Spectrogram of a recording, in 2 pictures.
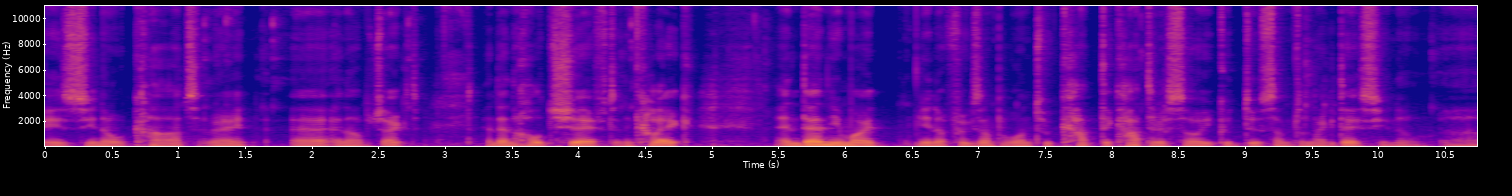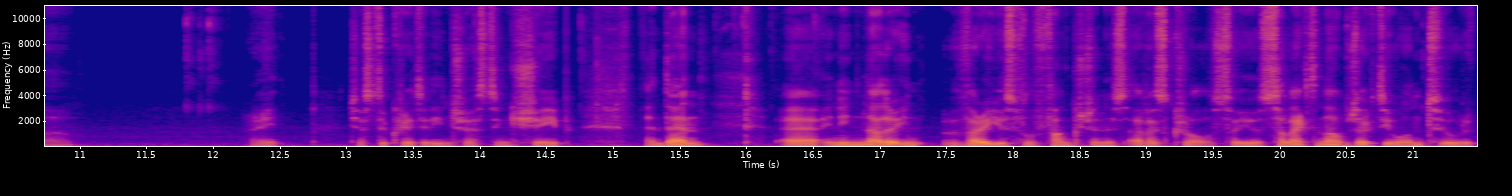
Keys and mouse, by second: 0.1 click, 0.7-1.7 drag, 2.2-3.8 drag, 3.8 shift+middle click, 5.1 shift+middle drag, 5.7-7.5 middle drag, 8.1 middle click, 9.4 KP_5, 10.4-12.0 drag, 12.4-14.0 middle drag, 14.4-14.8 drag, 14.9 KP_5, 15.8 shift+middle click, 16.1-16.5 drag, 21.0 click.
